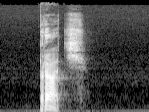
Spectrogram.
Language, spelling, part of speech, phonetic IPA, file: Polish, prać, verb, [prat͡ɕ], Pl-prać.ogg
